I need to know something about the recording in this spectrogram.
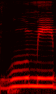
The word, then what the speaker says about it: Wooi: My name is Wooi. Doesn't look the way it's spelled, but to to woo a lady, woo me.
